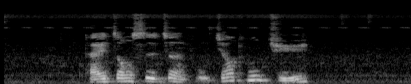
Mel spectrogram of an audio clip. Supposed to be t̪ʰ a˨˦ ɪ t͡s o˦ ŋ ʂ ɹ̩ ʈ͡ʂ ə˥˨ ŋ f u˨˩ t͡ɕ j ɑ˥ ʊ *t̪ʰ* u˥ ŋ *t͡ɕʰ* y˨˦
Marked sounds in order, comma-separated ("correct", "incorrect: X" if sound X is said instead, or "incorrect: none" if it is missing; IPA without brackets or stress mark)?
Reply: correct, incorrect: t͡ɕ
